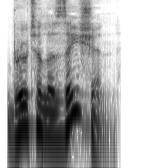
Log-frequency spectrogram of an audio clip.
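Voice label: "brutalization", English, British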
